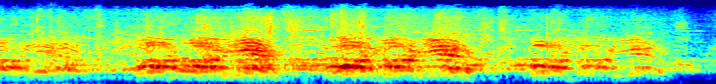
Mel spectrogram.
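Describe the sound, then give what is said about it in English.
A large crowd at the Republican National Convention in North Carolina cheers loudly for Donald Trump, a dense roar of many voices swelling and dipping in waves for several seconds without a break. “Unlike Joe Biden, who accepted his presidential run nomination for the Democrats with a speech by himself, the White House incumbent demanded and got a crowd.”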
